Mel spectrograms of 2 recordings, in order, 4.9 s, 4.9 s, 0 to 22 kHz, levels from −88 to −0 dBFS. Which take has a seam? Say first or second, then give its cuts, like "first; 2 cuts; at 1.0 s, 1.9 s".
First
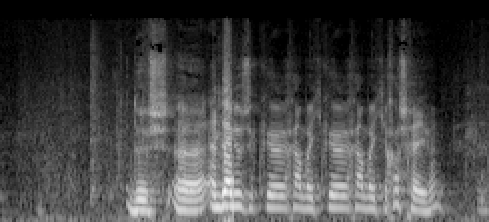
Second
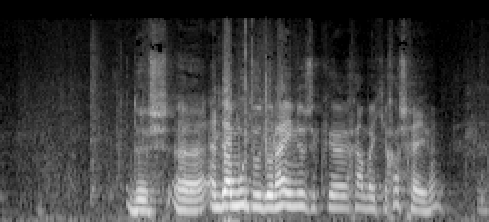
first; 2 cuts; at 2.3 s, 3.2 s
